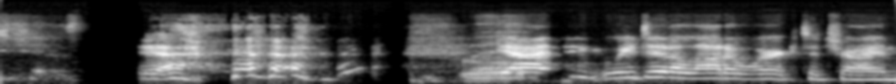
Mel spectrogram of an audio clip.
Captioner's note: laughs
